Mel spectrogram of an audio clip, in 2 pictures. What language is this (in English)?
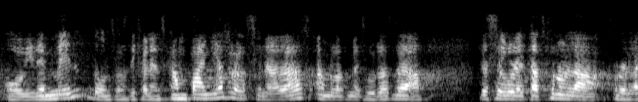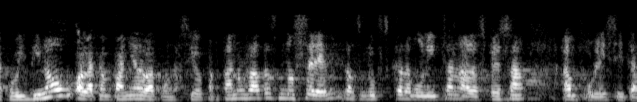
Catalan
